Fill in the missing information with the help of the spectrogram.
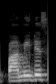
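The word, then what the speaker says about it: palm: অর্থ এখানে কি বুঝিয়েছে পামিডেস অর্থ কি পাম মানে তো জান পাম মানে হচ্ছে হাতের তালু বোঝায় এটা কিন্তু পালম না অনেকে পালম উচ্চারণ করে বাট এটা কিন্তু পাম লং ডেস না ডেস অফ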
